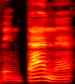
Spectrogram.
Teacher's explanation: la segunda sílaba ta es la sílaba tónica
